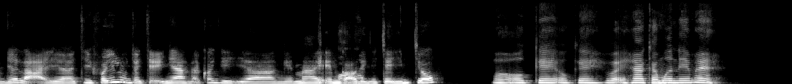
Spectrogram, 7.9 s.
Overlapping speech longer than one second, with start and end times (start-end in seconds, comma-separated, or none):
none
